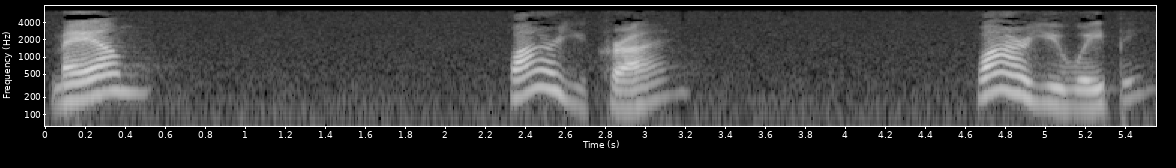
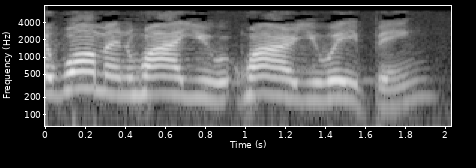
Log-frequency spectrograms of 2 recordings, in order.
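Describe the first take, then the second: First: A soft, respectful "Ma'am, why are you crying?" that grows softer; gentle, respectful. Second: A curt, blunt "Woman, why are you weeping?" with "Woman" pressed hard; blunt address. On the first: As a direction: ask her kindly, like a gentleman to a grieving lady. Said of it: "It was more of our". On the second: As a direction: call her "Woman" like a cold command. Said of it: "They didn't say". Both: Shown as a demonstration.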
